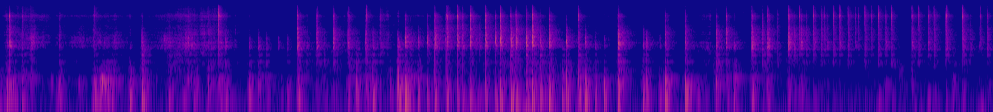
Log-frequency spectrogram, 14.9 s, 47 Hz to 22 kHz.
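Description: Long acrylic nails scratch and tap the lid of a large, round, hollow metal cookie tin tilted upright. Soft scraping gives way to rapid, bright metallic clicks that ring tinnily around 2.1 kHz. Each tap dies almost instantly, leaving a quiet, dense patter.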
